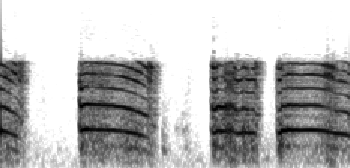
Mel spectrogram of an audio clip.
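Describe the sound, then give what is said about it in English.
A person imitates a seagull screech, giving it a deeper, bassy tone. There are four loud, harmonic, nasal squawks with short gaps between them, and the first is cut off at the start. “give us a little bit of your seagull screech, please.”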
